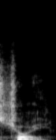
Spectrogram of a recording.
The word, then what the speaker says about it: Tso: General Tao chicken general's chicken it was actually pronounced General's Choi General Choy chicken really yeah the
